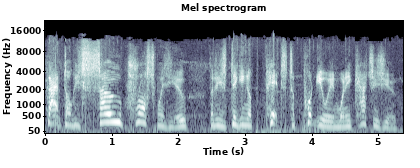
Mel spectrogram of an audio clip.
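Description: A man voicing an excitable, bossy female frog in a storybook, high and emphatic. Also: moderate pace, distant mic, a little hiss or hum, full character voice.

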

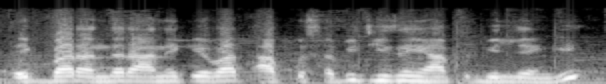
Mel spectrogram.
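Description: A man with a high, lively voice, chatting his way through a busy supermarket on a store-tour vlog. Soft music plays in the background. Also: fairly quick. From Hyderabad, India. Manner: upbeat, chatty presenter. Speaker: vlogger and host. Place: large busy supermarket indoors.

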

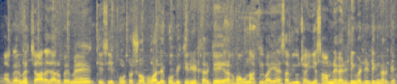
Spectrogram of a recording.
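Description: A young man talks quickly to his camera from an open rooftop. His voice sits a bit high, and he keeps checking in with his viewers as he goes. Clear music plays under him. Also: fairly even intonation, dark tone. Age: young adult. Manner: chatty, keeps saying "friends" and "okay?". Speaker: kite-flying vlogger. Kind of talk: casual demo and live commentary.

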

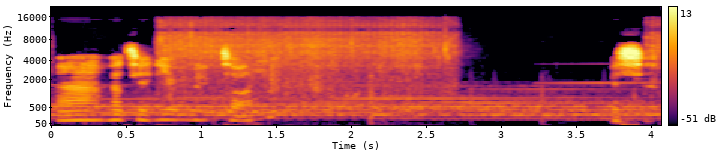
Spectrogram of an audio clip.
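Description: Male let's player, mid pitch, dry offhand commentary, heavy game music underneath. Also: completely flat delivery, a little slow. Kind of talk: casual gameplay commentary. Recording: loud game music behind voice. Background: video game music and sounds.

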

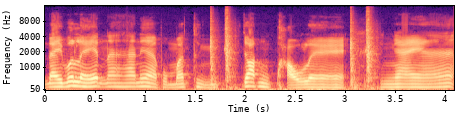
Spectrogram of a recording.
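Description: A young man hosting a casual game let's-play, excitable, swearing and chatting to the animals in the game. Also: on the high side, measured pace, background noise. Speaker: gaming channel host.

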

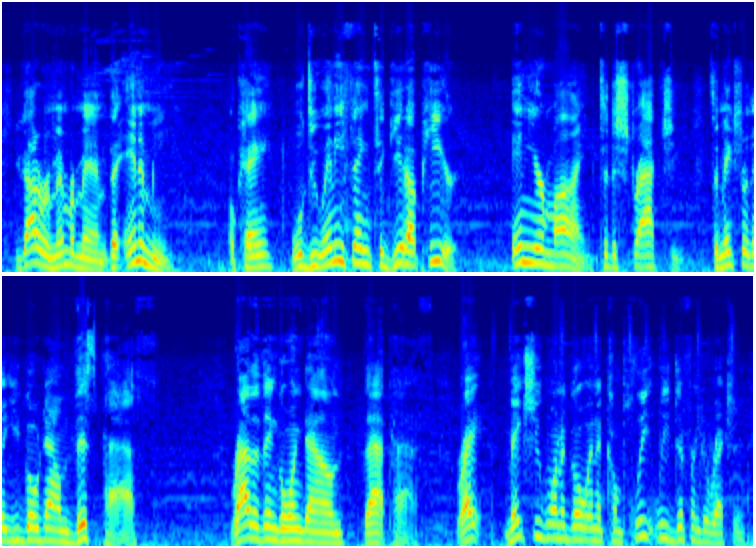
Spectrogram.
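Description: This man's voice is hoarse and on the high side, as though he's losing it, and he sounds tired yet energetic. He's a motivational YouTube host and coach talking to camera, calling viewers "family" and checking in with "all right?" while music plays in the background.

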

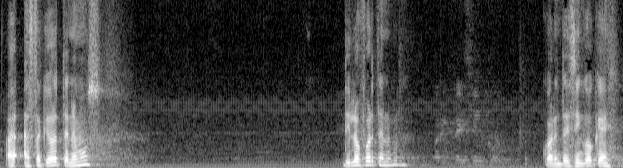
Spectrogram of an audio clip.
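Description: A man with a husky, mid-range voice preaches live to a youth congregation at normal speed. He is emphatic, returns to refrains and asks the audience questions, all within the long reverb of a church sanctuary.

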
